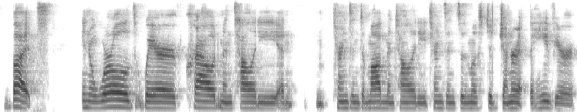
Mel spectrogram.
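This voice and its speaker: A woman speaking as a podcast guest, frank and emphatic in how she makes her points. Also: low-pitched. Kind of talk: casual interview. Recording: dull lo-fi sound.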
